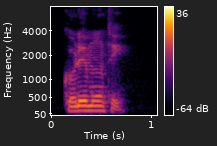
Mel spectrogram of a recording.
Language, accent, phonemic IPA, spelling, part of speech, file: French, France, /kɔ.lɛ mɔ̃.te/, collet monté, noun / adjective, LL-Q150 (fra)-collet monté.wav
- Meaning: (noun) Medici collar; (adjective) prim, prim and proper, prissy, starchy, stuffy, uptight, strait-laced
